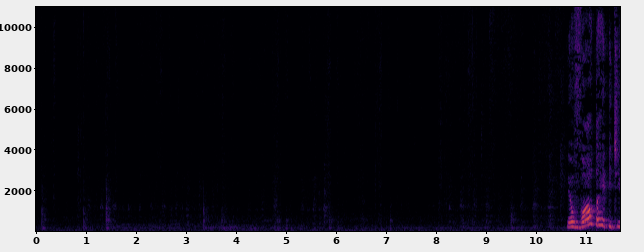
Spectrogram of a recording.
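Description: Knitting needles click and tap softly against each other.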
